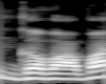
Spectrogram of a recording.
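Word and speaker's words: guava: तो इस प्रकार से गवावा है ना इसमें इस स्पेलिंग में जी यू ए है ठीक है जी यू ए है इसमें जीयू को हम आधे क के रूप में पढ़ते हैं गवावा लेकिन यहां पे आपको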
